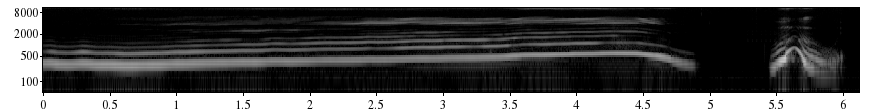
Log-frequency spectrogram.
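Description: A child's voice singing one long held note that slowly rises in pitch for about five seconds, then falls away. A short swooping vocal glide follows near the end.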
